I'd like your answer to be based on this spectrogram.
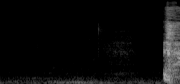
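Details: Adult man ill with whooping cough (pertussis), on day 11 of a water fast, gives a single sharp, harsh cough after a quiet pause; reports throat and swallowing problems after hard coughing.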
